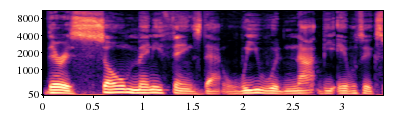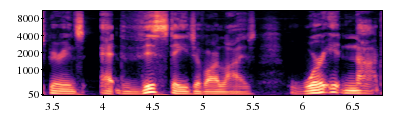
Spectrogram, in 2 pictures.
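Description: Deep-voiced man telling a motivational story. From United States. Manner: storytelling, animated quoted dialogue. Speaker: motivational speaker. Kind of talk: casual motivational talk.

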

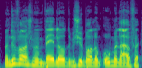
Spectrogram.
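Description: A man's voice: rapid-fire, darkish tone, no room sound, studio quality. A young man with a Swiss German accent co-hosting a podcast, teasing his partner and laughing often as he jokes. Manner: teasing, laughs often, jumps in high when joking. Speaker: podcast co-host. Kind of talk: casual banter. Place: small studio room.

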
